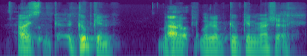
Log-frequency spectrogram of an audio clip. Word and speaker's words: Gubkin: It's Gubkin.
